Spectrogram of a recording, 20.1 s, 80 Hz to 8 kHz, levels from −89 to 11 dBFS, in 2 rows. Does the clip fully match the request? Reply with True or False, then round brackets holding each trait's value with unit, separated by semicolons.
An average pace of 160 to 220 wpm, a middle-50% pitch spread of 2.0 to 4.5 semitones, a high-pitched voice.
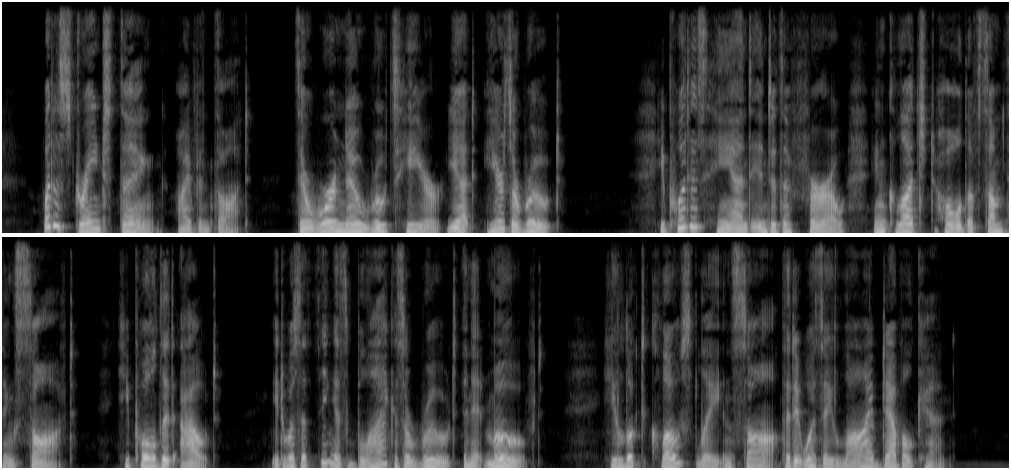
False (165 wpm; 5.3 semitones; 200 Hz)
